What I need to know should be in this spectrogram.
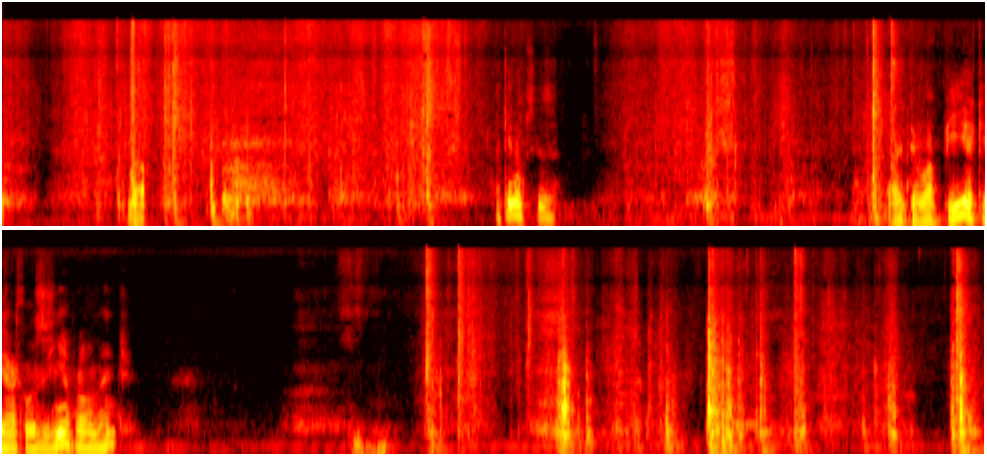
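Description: Footsteps crunch over loose debris and broken tiles.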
